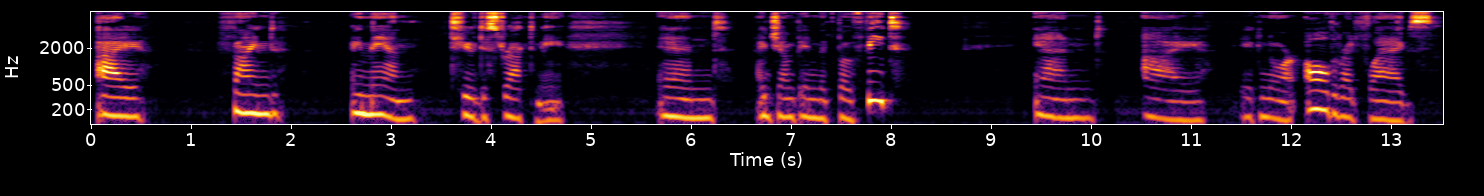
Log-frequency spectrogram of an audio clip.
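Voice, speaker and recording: A woman's voice: low-pitched, steady tone, drawn-out words, pauses often, a little mellow. A woman hosting a personal podcast, talking frankly and reflectively about her own life and questioning herself. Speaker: podcast host. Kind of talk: candid personal podcast monologue.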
